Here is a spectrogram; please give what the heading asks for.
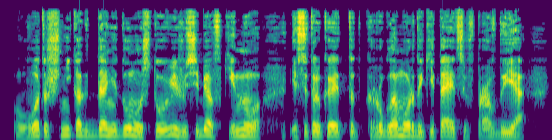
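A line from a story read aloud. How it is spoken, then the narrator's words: Plain. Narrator (Russian): сказал Сканлон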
